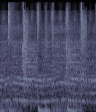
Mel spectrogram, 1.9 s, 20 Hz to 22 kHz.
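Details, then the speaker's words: 1923 REO Speedwagon, start attempt with gas in it: steady whirring spin with a soft repeating surge and no firing. The starter is winding freely, not turning the motor, so the engine won't start. "You feel like it's turning the No, motor, or is it nah, just winding freely? Yeah, it's just running free."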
